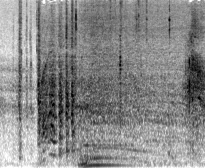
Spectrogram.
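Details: A vehicle engine cranks and catches, then settles into an idling drone with some knocks and rattles; no animal sounds.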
